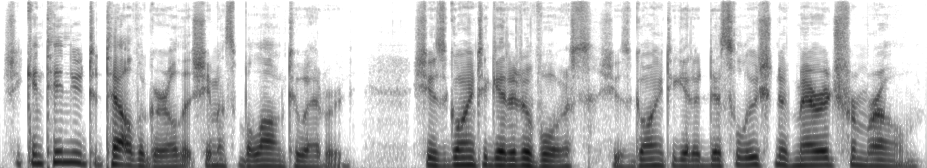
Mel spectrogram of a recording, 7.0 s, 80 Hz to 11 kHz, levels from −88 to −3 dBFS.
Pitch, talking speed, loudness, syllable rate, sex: 130 Hz, 260 wpm, -19 LUFS, 6.4 syllables/s, male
